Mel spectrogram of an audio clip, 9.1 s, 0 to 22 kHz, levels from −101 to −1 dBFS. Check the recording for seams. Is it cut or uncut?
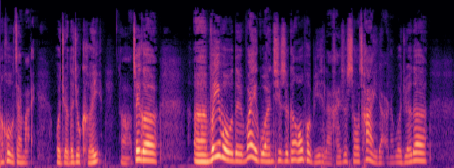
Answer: uncut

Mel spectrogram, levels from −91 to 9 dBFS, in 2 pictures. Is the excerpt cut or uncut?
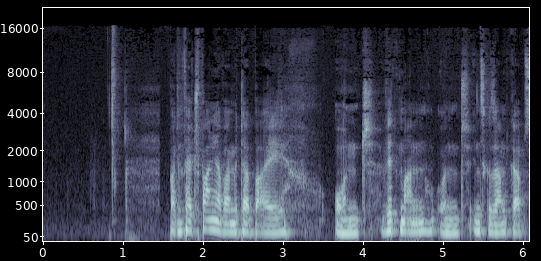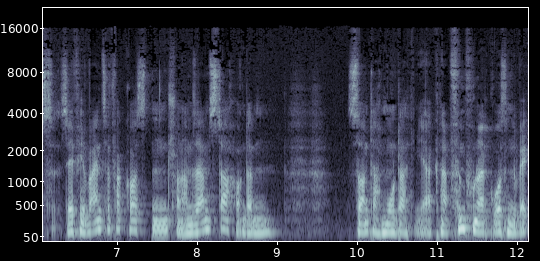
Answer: cut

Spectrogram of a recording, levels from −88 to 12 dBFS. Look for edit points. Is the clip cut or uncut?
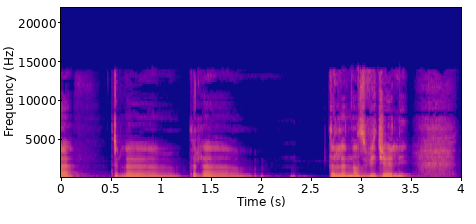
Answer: uncut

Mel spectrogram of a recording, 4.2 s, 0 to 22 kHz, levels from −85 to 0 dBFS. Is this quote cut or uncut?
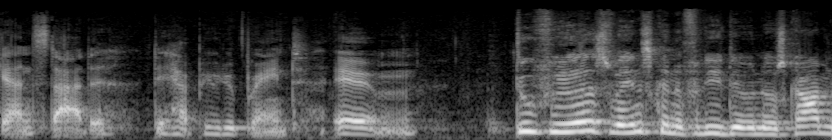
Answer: uncut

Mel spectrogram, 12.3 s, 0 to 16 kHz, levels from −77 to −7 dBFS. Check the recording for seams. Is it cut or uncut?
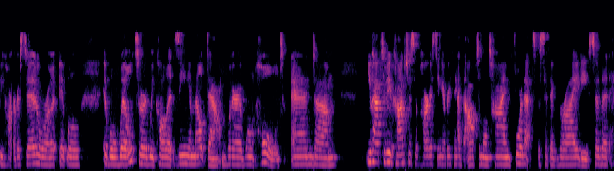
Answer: cut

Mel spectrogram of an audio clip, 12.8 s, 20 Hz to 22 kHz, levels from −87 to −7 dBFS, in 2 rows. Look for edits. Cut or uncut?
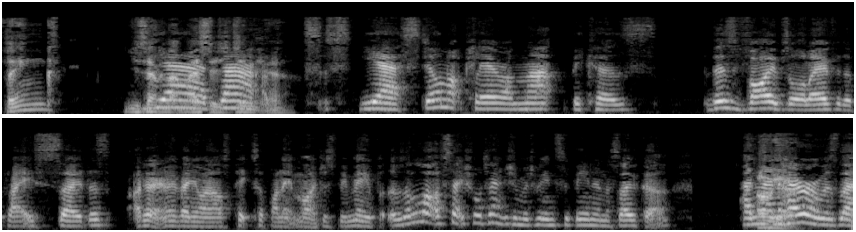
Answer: uncut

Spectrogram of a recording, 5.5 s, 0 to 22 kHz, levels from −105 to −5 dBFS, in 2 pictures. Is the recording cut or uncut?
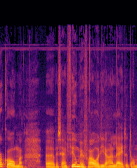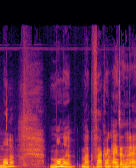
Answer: cut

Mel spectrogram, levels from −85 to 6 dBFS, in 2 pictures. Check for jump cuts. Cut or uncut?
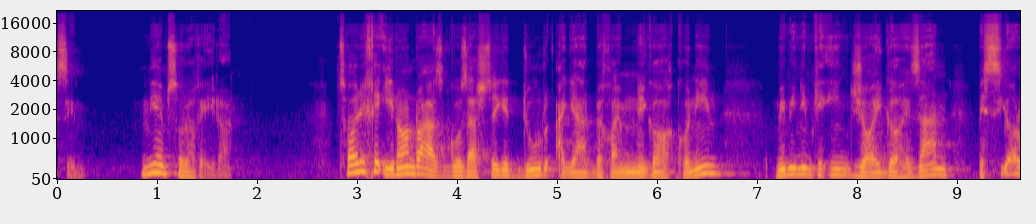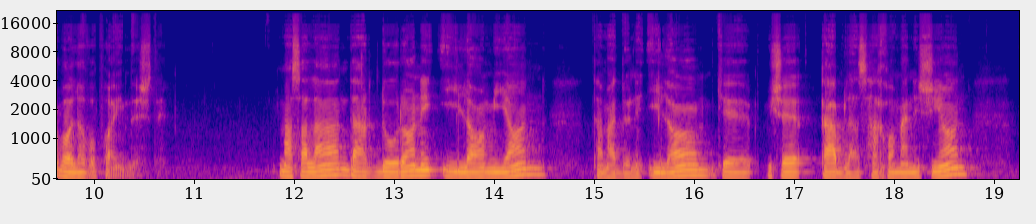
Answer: cut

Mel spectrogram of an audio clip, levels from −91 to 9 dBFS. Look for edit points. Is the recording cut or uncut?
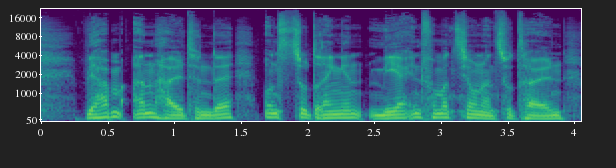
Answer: cut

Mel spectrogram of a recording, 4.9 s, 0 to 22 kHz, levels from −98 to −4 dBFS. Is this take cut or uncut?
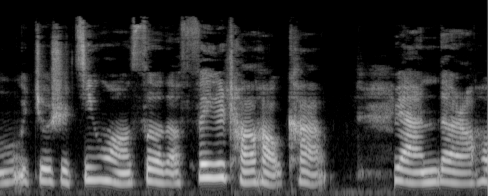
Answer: cut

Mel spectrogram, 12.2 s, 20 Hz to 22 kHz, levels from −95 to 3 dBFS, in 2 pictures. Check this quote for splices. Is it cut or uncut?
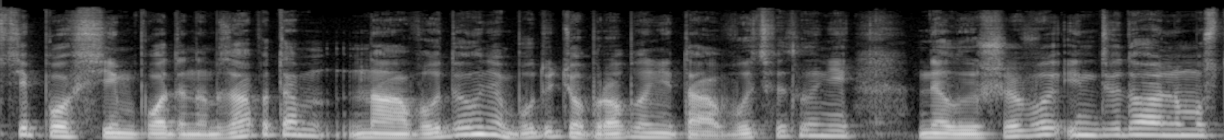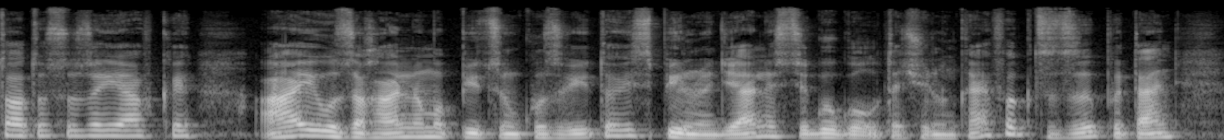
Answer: uncut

